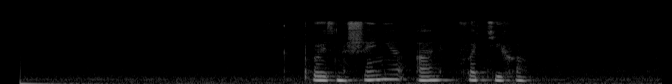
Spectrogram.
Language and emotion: Russian, neutral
